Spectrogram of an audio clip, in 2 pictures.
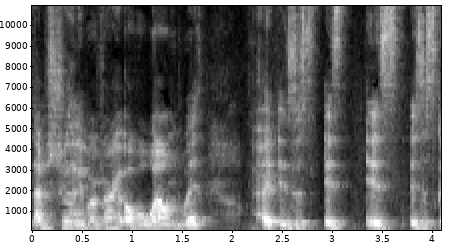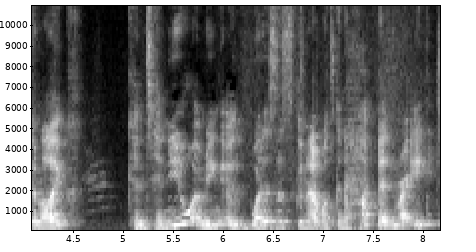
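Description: A young woman with a slightly hoarse voice from a recent illness, teaching a chatty, animated scripture lesson to camera from a small room at home. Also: mid-range voice. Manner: chatty and animated, gesturing a lot. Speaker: scripture study host. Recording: echoey room, mic at a distance.

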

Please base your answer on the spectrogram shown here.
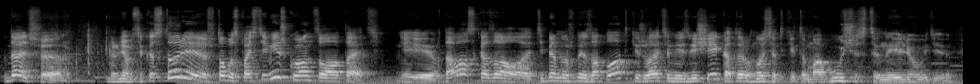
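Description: A young man casually retelling a tabletop game campaign to a co-host, animated and full of fillers and restarts, in a small indoor studio. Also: fairly high pitch, brisk. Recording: roomy echo, faint music behind.

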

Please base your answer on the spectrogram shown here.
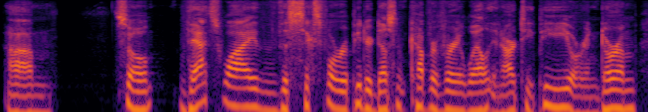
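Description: Older male net host, mid-pitched, conversational technical explainer, dry close recording. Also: measured pace, a little mellow, dry recording. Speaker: amateur radio net host. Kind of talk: conversational technical explanation over ham radio. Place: small home radio room, indoors. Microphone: handheld radio mic held at mouth, boom mic nearby.

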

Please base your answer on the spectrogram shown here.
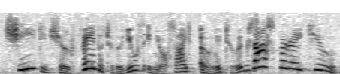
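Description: An actor playing in a Shakespearean radio comedy, with an animated, theatrical manner. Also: male voice, sits high, moderate pace. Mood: mock-earnest, goading. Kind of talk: comic Shakespearean radio acting. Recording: muffled, noisy off-air radio recording.

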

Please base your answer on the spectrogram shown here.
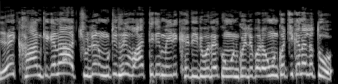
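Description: Irritable two-timing village husband, comedy cartoon. Raised thin pitch, rapid crude bluster, rural West Bengal accent. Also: male voice, fairly even intonation, noisy background. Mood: exasperated. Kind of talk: comedy cartoon dub, quarrelling.

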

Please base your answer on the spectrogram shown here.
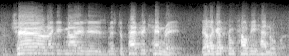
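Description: Colonial assembly official, high formal proclamation, heavy noise, 1930s film drama. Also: male voice, lively intonation, normal speed. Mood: proclaiming. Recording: very noisy old film soundtrack.

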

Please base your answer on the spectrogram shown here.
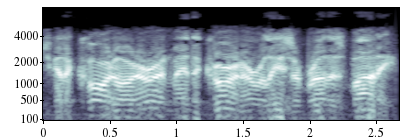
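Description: An American man acting an urgent, businesslike insurance colleague in a 1950s radio drama, speaking briskly and forcefully. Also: mid-range voice, steady tone, husky, natural voice. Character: urgent, businesslike male insurance colleague reporting bad news. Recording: dull old radio recording.

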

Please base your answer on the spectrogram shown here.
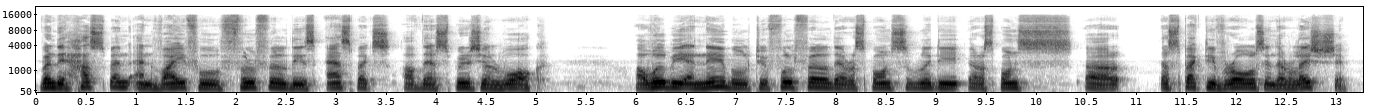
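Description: A middle-aged man teaching a Bible study, measured and deliberate, reading verses aloud with frequent "uh" fillers, recorded indoors close to the camera. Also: a little high, fairly even intonation, warm tone.

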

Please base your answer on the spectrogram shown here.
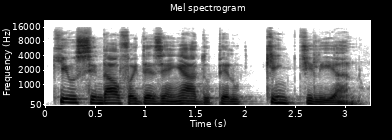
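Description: An actor playing a stern, authoritative squad commander in an audio drama, speaking firmly. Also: male voice, mid-range voice, animated, normal speed, a little mellow, natural voice. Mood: grave. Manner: firm, authoritative.

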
